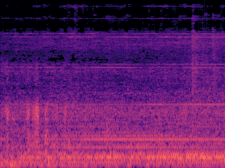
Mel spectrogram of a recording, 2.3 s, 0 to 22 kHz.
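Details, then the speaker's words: 1994 Toyota Supra MkIV, 1251bhp, after a new fuel pump and fuel sock were fitted to fix fuel pressure issues: steady, even priming hum with a faint whine over a low rumble. The pump primes normally. "I've tried one um turn and everything sounds like it primes and turns on um slightly bigger better version of The W Bros it does sound a bit different also"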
